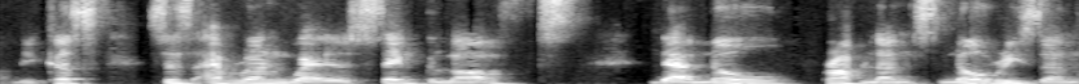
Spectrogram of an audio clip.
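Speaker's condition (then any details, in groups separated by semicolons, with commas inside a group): No condition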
